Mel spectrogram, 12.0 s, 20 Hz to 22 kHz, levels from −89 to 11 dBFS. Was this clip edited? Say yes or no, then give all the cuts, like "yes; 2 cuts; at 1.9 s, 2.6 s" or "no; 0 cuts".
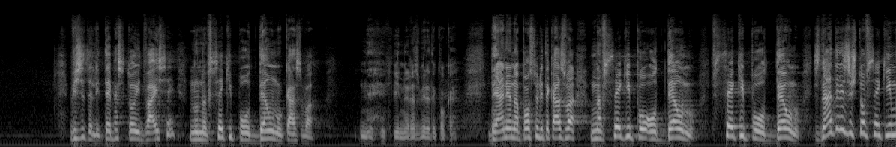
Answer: yes; 2 cuts; at 1.5 s, 4.5 s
